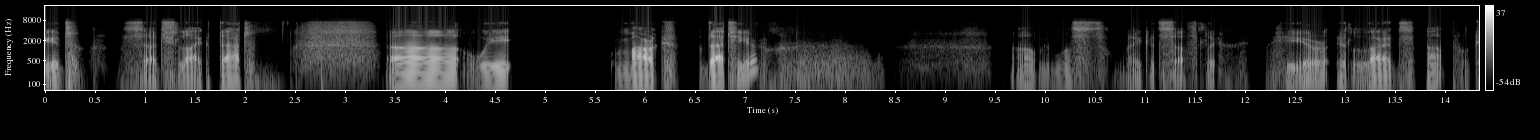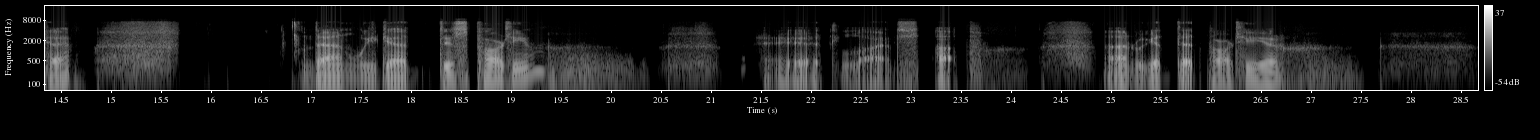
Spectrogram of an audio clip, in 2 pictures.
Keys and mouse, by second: 0.8 Tab, 2.6 a, 4.1 c, 7.2 click, 14.2 a, 15.0 c, 17.7 c, 23.9 a, 24.2 c.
